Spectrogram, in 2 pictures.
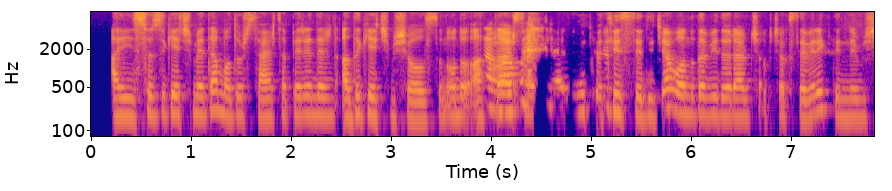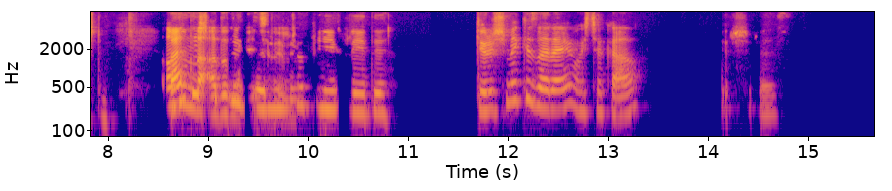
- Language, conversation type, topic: Turkish, podcast, Hatırladığın en eski müzik anın ya da aklına kazınan ilk şarkı hangisiydi?
- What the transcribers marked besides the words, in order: static; distorted speech; chuckle; other background noise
